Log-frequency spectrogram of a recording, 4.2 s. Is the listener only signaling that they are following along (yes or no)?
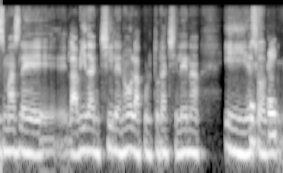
yes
